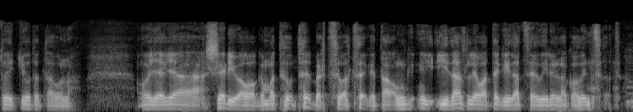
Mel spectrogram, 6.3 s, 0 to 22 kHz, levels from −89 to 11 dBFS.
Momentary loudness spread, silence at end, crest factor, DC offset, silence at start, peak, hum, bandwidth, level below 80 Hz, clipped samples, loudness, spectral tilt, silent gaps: 9 LU; 0 s; 16 dB; under 0.1%; 0 s; -8 dBFS; none; 11 kHz; -58 dBFS; under 0.1%; -25 LUFS; -5 dB/octave; none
